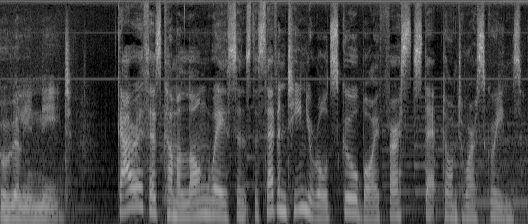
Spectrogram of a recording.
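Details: Adult female narrator; typical speech.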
